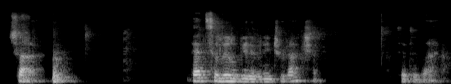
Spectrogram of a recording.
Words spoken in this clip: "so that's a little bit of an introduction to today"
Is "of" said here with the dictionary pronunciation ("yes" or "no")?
yes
